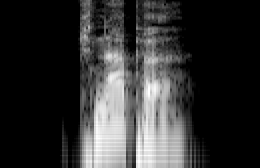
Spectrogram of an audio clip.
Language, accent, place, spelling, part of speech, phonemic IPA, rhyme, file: German, Germany, Berlin, Knappe, noun, /ˈknapə/, -apə, De-Knappe.ogg
- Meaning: squire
